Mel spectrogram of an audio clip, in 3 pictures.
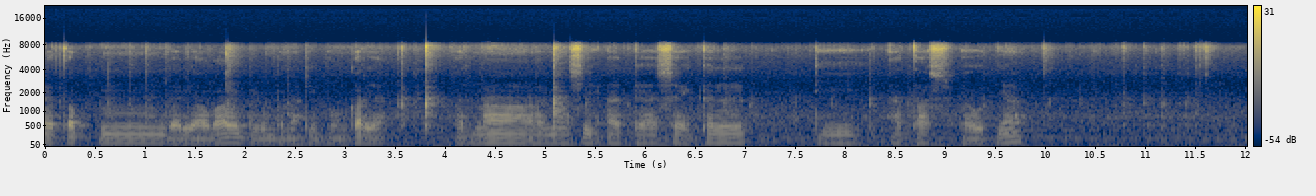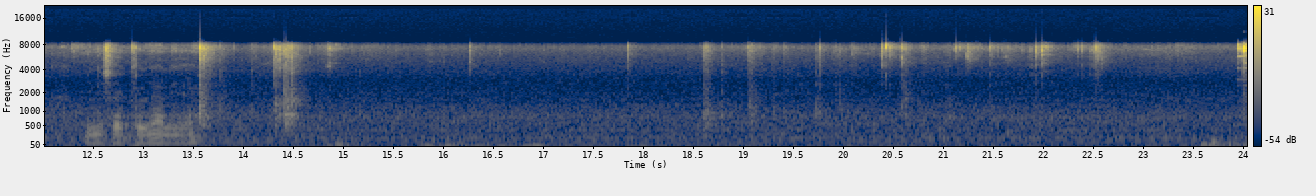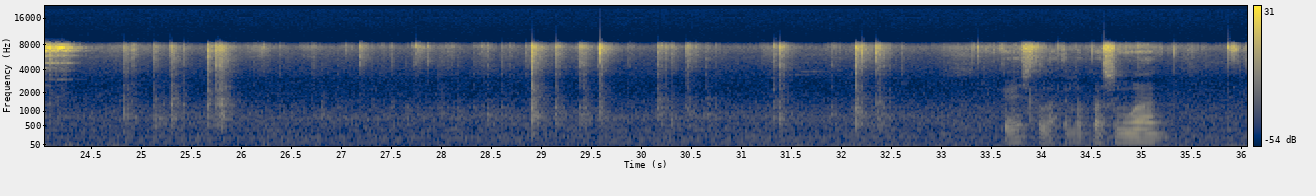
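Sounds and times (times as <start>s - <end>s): screwdriver clicking on plastic: 27.2s - 32.6s.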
